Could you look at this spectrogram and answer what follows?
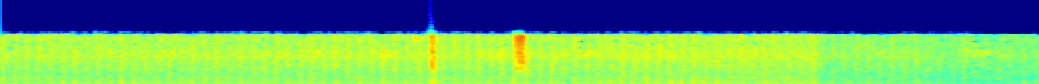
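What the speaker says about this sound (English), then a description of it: "The engine has started." An engine runs in the video game Sherlock Holmes Crimes & Punishments, giving a steady, droning mechanical hum with a couple of brief clicks partway through and a slight drop in level near the end.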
